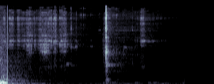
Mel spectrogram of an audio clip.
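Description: A mouse button clicks once.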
